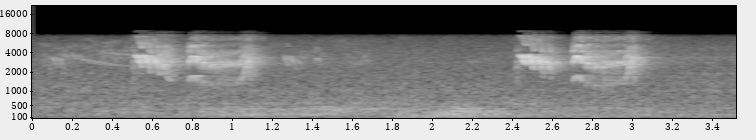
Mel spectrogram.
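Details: Great kiskadee (Pitangus sulphuratus), apparently male, calling to other kiskadees: two loud, harsh, bright phrases about two seconds apart, each a quick burst of two or three notes, over a faint low background hum.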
